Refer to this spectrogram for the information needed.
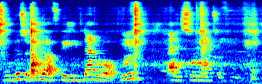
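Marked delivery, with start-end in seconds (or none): none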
